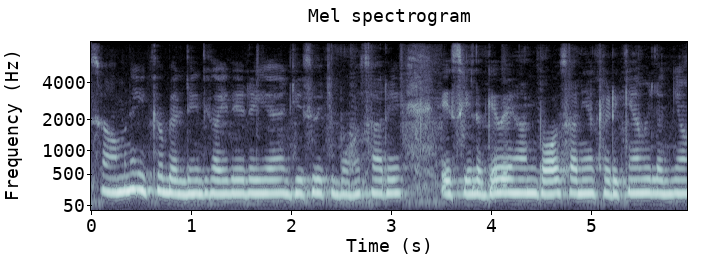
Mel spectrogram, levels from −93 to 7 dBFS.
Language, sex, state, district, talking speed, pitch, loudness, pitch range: Punjabi, female, Punjab, Fazilka, 200 wpm, 200 Hz, -14 LUFS, 195-205 Hz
